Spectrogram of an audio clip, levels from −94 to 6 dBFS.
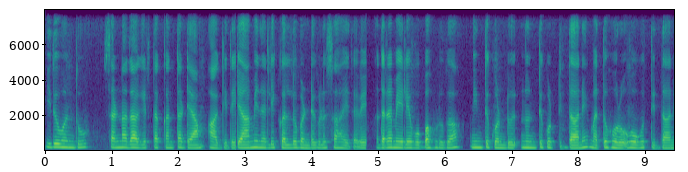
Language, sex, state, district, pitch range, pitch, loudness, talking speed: Kannada, female, Karnataka, Mysore, 160-175 Hz, 170 Hz, -21 LUFS, 140 wpm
